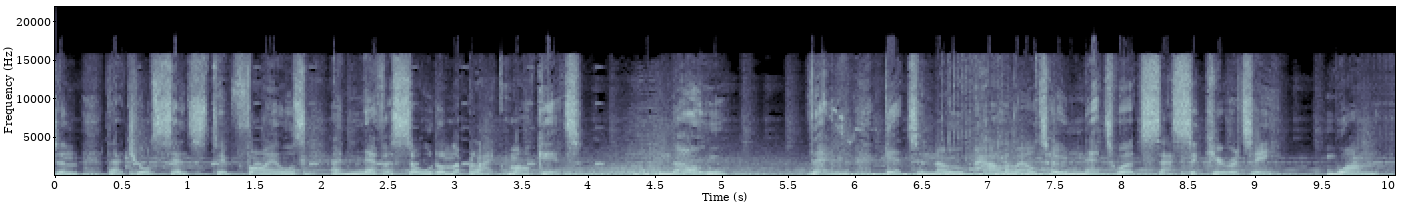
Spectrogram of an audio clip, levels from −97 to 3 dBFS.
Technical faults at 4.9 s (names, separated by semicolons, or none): hard clipping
